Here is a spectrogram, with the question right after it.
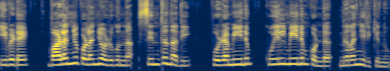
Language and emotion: Malayalam, neutral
